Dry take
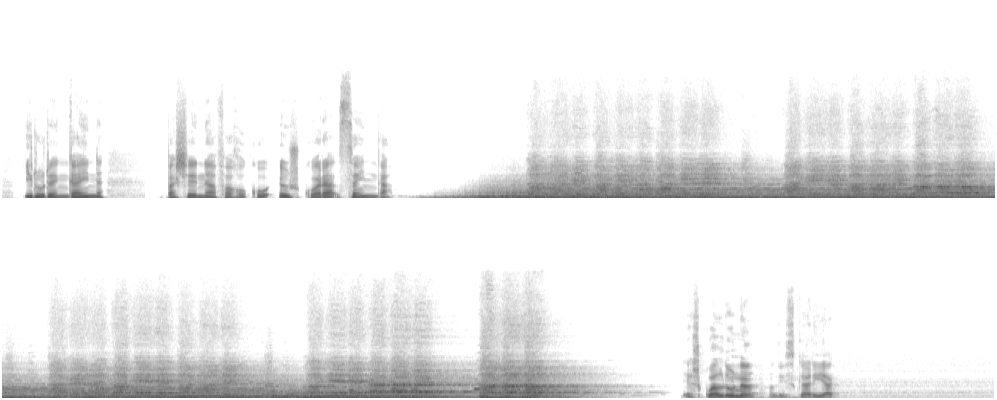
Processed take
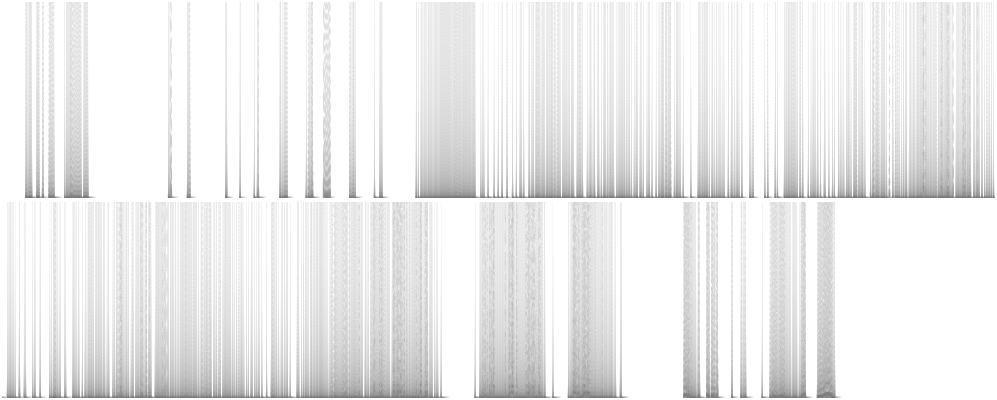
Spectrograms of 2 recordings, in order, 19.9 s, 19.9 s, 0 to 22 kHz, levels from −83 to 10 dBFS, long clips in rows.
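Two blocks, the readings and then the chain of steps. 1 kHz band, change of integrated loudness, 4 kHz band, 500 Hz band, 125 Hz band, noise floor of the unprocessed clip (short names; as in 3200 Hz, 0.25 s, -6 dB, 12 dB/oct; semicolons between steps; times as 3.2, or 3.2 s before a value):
-16.0 dB, -11.5 dB, -8.0 dB, -12.0 dB, -9.5 dB, -67 dBFS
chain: Wiener smoothing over 41 samples; flipped gate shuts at -28 dBFS, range -29 dB; Schmitt trigger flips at -52.5 dBFS; gain +16 dB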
